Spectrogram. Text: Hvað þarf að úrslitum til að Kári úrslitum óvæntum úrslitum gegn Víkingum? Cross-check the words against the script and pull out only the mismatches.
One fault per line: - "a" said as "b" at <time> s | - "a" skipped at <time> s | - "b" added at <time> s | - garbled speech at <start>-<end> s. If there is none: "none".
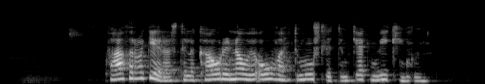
- "úrslitum" said as "gerast" at 1.5 s
- "úrslitum" said as "nái" at 2.4 s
